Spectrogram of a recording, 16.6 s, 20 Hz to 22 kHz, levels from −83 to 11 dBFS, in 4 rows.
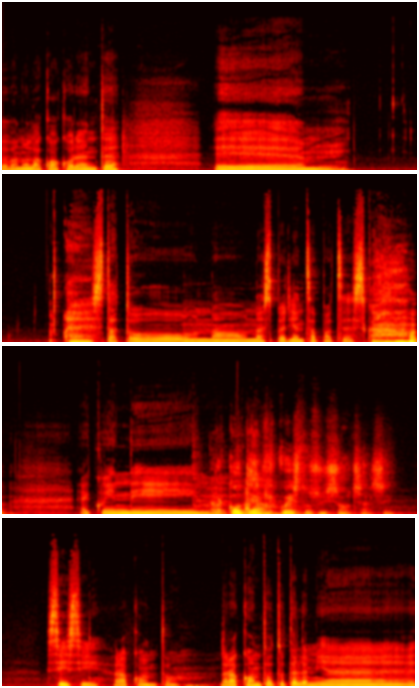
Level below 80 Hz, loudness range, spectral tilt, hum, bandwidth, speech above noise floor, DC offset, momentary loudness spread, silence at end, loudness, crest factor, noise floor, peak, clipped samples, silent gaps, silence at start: -32 dBFS; 4 LU; -4.5 dB/octave; none; 19 kHz; 36 dB; under 0.1%; 15 LU; 0 s; -24 LUFS; 22 dB; -59 dBFS; -2 dBFS; under 0.1%; none; 0 s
